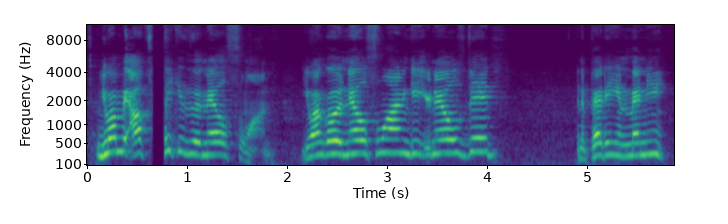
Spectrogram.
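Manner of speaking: high, loud, quick doting. Real, not acted. Nana offers her dog a nail salon trip, high and doting. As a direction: offer a spa day to the pup.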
